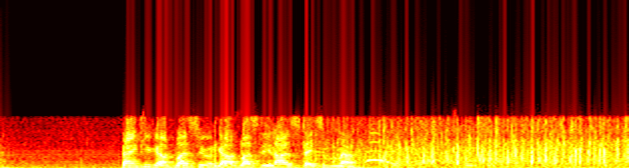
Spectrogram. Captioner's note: applause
